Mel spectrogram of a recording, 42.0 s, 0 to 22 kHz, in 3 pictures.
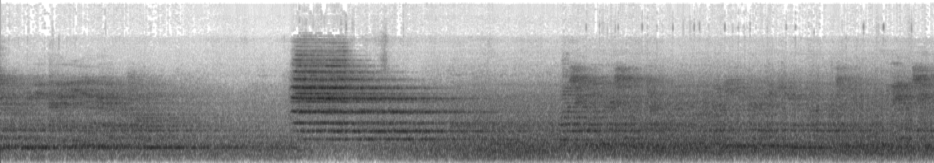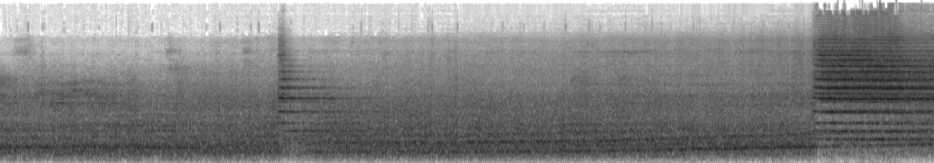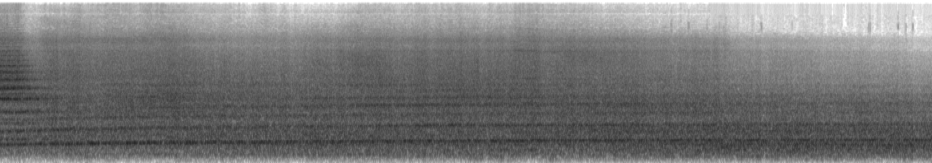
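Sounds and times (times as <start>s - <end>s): train running and wheel noise: 0.0s - 42.0s
train horn: 4.3s - 7.1s, 18.2s - 19.0s, 26.2s - 29.0s.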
